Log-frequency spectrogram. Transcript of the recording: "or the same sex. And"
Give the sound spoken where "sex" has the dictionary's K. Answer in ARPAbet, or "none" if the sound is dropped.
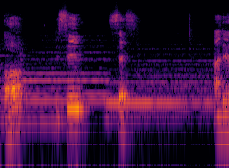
none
